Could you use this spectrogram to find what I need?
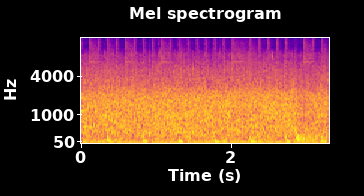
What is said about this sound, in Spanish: Nuestro más sentido pésame. Y vamos a pedir, por favor, 1 minuto de aplausos.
